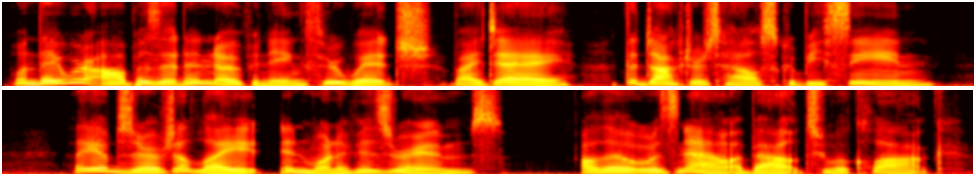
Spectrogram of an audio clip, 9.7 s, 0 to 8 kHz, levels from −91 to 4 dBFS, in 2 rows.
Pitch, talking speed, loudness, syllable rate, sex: 205 Hz, 200 wpm, -18 LUFS, 5.5 syllables/s, female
